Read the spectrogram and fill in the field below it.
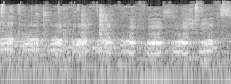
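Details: Chickens loaded into a car, ready for slaughter, give a steady run of short, nasal clucks, about three each second, with soft bursts of noise between them.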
